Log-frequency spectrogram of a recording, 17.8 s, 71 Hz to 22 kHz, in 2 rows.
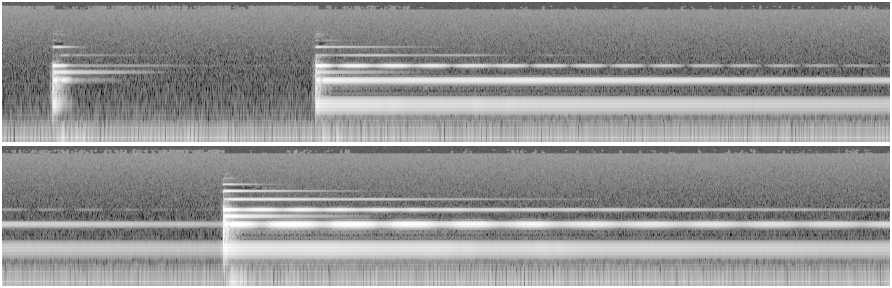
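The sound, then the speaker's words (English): A meditation bell is struck three times to open a guided meditation, alone in a quiet space: a brief first strike, then two full rings whose clear tones sustain and slowly fade with a gentle wavering shimmer. “So now we're going to do a guided meditation on awareness of our emotions, and I'll start with 3 sounds of the bell and the usual settling in introduction.”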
